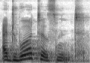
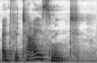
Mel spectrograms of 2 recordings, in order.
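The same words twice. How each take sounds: First: It is said with a British accent. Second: It is said with an American accent. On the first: "जो मैं पहले word बोलूँगी वो मैं UK accent में बोलूँगी" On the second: "जो मैं उसके बाद बोलूँगी वो यूएस में बोलूँगी"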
